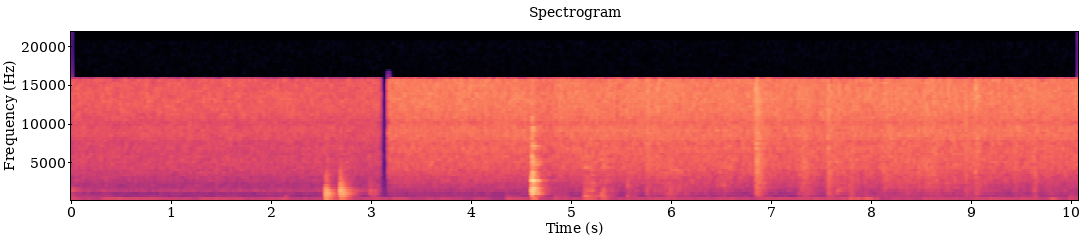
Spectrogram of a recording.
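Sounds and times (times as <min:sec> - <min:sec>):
background music: 0:00.0 - 0:10.0
meat sizzling in skillet: 0:00.0 - 0:10.0.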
